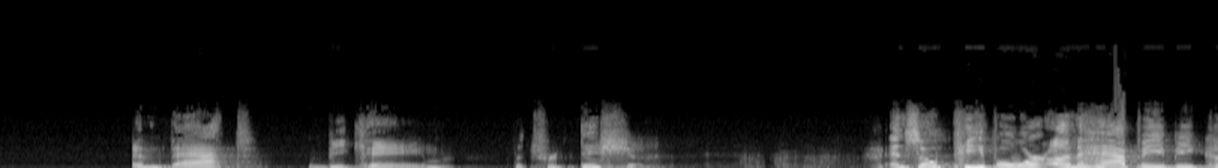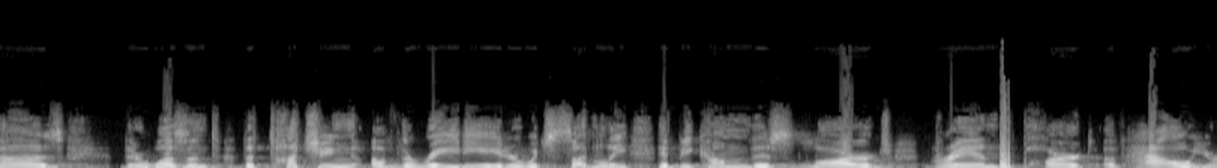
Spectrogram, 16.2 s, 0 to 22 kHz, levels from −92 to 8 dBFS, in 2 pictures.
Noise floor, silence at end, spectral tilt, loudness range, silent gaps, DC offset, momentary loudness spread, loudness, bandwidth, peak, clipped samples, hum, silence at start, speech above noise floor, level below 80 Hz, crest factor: -74 dBFS; 0 s; -6 dB/octave; 12 LU; none; under 0.1%; 14 LU; -16 LUFS; 9.4 kHz; 0 dBFS; under 0.1%; none; 0.9 s; 59 dB; -38 dBFS; 16 dB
